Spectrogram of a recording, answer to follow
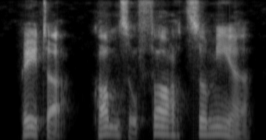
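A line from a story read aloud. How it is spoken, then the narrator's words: Loud call. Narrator (German): ruft Lisa laut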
